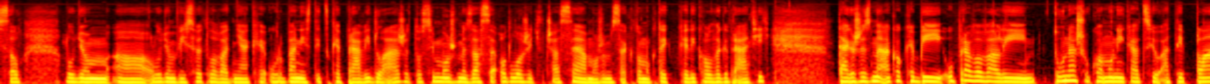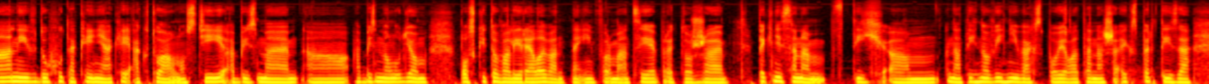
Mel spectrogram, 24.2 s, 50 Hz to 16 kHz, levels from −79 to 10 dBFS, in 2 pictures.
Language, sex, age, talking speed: Slovak, female, 30-49, 145 wpm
